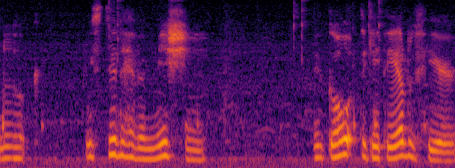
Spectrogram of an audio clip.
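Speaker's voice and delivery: speaking in an acted whisper. Speaking in character to the group about a mission: whispering in character. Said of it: "Desana kind of whispers to them".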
